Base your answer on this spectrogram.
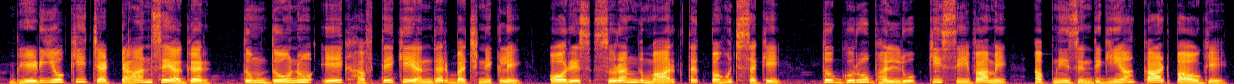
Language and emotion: Hindi, neutral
